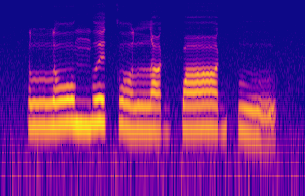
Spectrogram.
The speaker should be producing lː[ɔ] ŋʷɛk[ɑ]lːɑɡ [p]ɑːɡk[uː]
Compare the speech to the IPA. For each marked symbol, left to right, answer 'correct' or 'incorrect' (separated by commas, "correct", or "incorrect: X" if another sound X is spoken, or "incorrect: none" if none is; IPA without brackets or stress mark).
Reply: correct, incorrect: ɔ, correct, incorrect: ʊː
